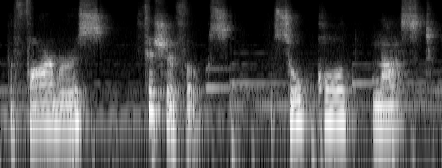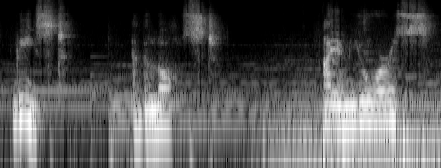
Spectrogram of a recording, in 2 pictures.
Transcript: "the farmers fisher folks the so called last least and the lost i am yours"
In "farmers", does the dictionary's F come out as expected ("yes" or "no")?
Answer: yes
